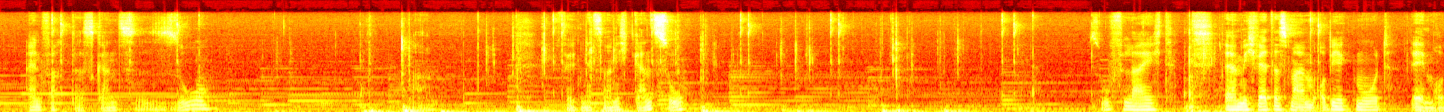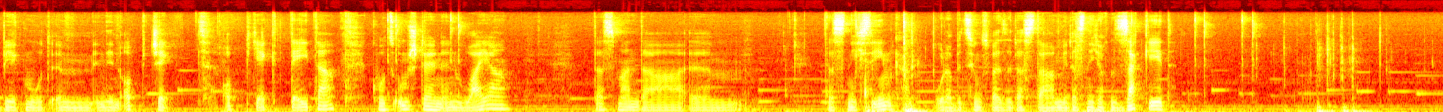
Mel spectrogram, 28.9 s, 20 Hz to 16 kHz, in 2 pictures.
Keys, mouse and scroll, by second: 2.2 middle click, 2.8 click, 3.2 middle click, 4.0 KP_3, 5.2-8.8 typing, 6.0 click, 8.7-10.5 drag, 10.5-12.2 middle drag, 13.1-15.0 drag, 18.3-20.2 drag, 22.2 middle click, 23.1 middle click, 23.5 KP_0, 23.7 middle click, 26.5-28.8 right drag, 27.6 r.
